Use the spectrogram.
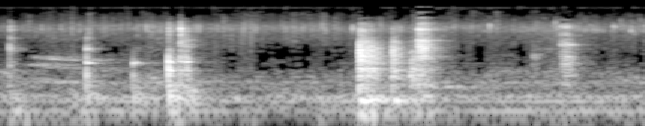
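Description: A spoonful of ghee dropped into a pan with minced meat and onion: soft sizzling beneath several clanks and scrapes of a metal spoon against the pan, close and intermittent.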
